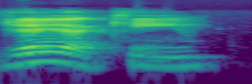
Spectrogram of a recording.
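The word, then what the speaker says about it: Jehoiachin: of the Exile of yakeen pronounced J Hakeem sovereign of Judah in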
